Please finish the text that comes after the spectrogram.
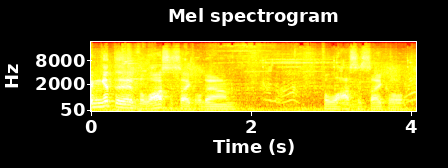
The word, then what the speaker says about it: Velocicycle: Velocicycle. Like it's spelled like a Velociraptor.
